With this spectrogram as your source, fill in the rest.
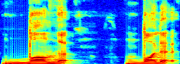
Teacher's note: hanya huruf dhad itu permukaan lidah kalian semuanya itu menyentuh langit-langit atas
